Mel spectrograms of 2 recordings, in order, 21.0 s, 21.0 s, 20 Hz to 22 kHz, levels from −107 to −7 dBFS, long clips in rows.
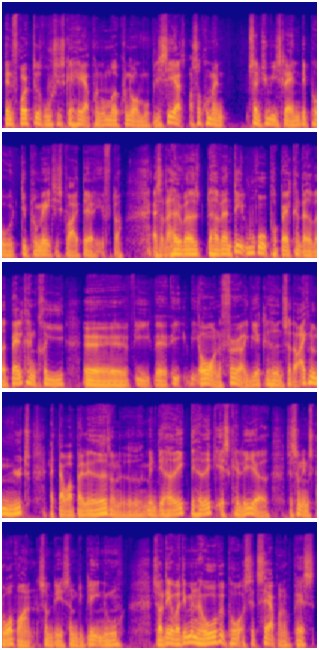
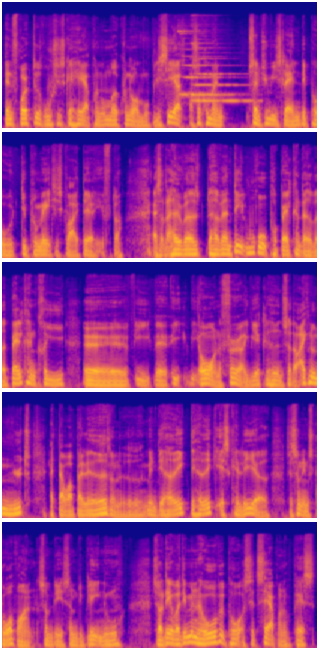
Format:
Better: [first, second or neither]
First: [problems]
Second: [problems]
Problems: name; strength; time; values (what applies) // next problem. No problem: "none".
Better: first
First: none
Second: alarm; noticeable; from 2.5 to 3.5 s; peak 1 dB below the speech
